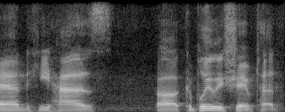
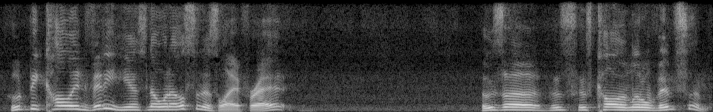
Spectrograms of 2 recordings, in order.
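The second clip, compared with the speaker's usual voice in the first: intrigued surprise; 7 semitones higher than usual. Real, not acted. Narrator wondering aloud who calls Vinny, surprised. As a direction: play up the mystery of who's calling. Dramatic mystery about the caller.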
